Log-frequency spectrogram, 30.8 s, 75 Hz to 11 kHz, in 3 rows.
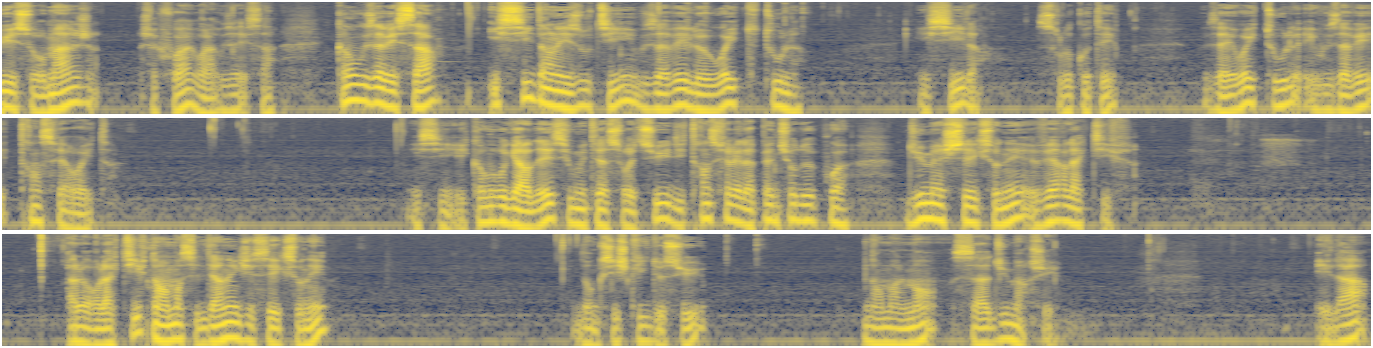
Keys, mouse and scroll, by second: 5.3 click, 26.2 click.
